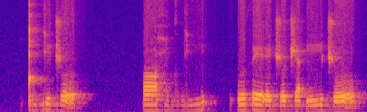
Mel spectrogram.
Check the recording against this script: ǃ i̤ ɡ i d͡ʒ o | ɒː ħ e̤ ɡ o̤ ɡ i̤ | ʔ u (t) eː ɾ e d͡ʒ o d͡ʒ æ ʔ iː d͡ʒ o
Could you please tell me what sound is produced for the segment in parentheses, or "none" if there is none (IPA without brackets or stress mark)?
θ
